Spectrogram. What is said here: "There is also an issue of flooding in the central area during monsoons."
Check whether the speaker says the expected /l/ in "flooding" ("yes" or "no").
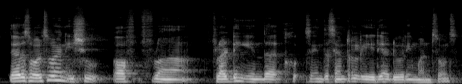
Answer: yes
